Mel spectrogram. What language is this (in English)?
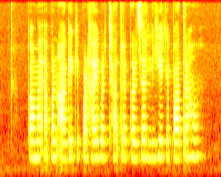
Chhattisgarhi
